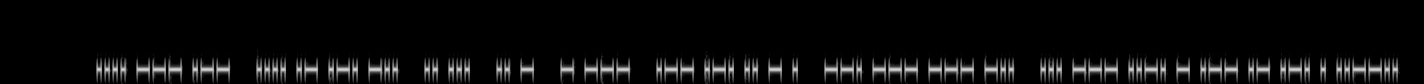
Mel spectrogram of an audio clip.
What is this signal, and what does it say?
Morse code, heard as a keyed tone, about 32 wpm, 700 Hz. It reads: HOW HARD IS IT TO WRITE GOOD SOFTWARE?
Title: Sentences from Top 1000 Words - Review Part 3 - 30wpm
